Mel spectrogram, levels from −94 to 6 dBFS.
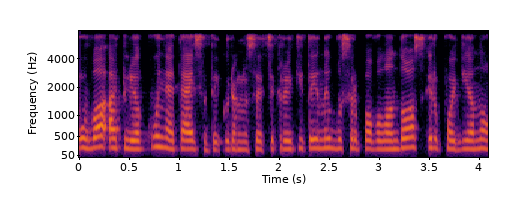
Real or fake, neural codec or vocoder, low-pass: fake; vocoder, 22.05 kHz, 80 mel bands, HiFi-GAN; 7.2 kHz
